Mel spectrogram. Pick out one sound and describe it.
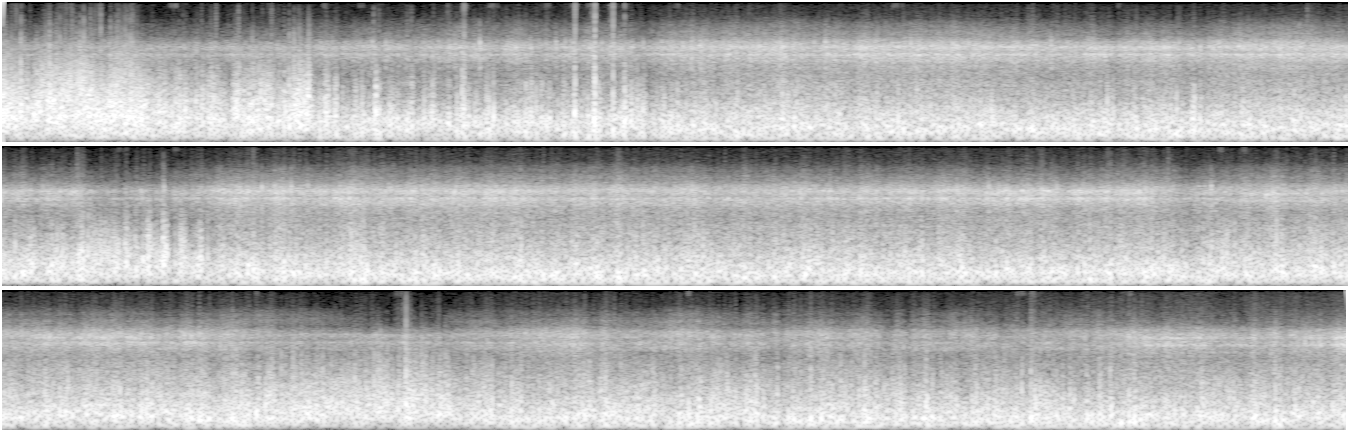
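A motorcycle engine hums steadily while riding.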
